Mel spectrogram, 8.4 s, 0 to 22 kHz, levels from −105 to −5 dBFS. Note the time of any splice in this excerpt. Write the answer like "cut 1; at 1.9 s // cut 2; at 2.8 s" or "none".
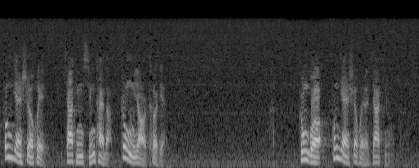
none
